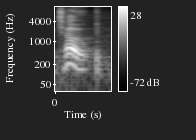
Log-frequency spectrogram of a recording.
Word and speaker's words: taupe: I just got Tope. Wait, how do you say that? Tope? Topaz? Topaz? Tope Cobra? You mean taupe. Taupe. That's right. Taupe.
